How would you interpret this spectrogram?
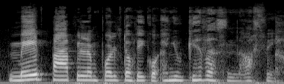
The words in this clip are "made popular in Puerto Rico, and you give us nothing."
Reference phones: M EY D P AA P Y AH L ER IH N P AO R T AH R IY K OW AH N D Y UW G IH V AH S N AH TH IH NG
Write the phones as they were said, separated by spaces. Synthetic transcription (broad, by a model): M EY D P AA P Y L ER IH N P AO L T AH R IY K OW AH N Y UW G IH V AH S N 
